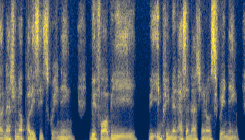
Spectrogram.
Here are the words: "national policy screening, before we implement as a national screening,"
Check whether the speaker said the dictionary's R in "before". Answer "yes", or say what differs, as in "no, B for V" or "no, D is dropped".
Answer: no, W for R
